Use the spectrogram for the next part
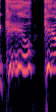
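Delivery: high, loud "kill, kill" chant; retold yelling. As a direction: mimic the frenzied kill chant. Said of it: "jumping up and down, yelling".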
